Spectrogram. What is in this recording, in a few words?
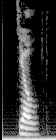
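"tsieu1", Teochew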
